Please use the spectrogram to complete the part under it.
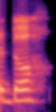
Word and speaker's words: داه: تو فرهنگ عمیدم نوشته که معنی داه همون عدد دهه، از رودکی یه مثال داده یا شاید مثال که رودکی هم با تلفظ داه با جایگاه قافیش کرده. اخترانند آسمانشان جایگاه، هفت تابنده روان در دو و داه. جایگاه با داه، دو و داه هم همین 12 میشه دیگه.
